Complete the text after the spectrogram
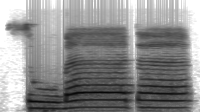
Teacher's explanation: sinnya jangan sampai pokoknya terbaca tebal ya, ya, tapi tipiskan dia. Bisa dari posisi kita tersenyum, kemudian baru ditomahkan.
